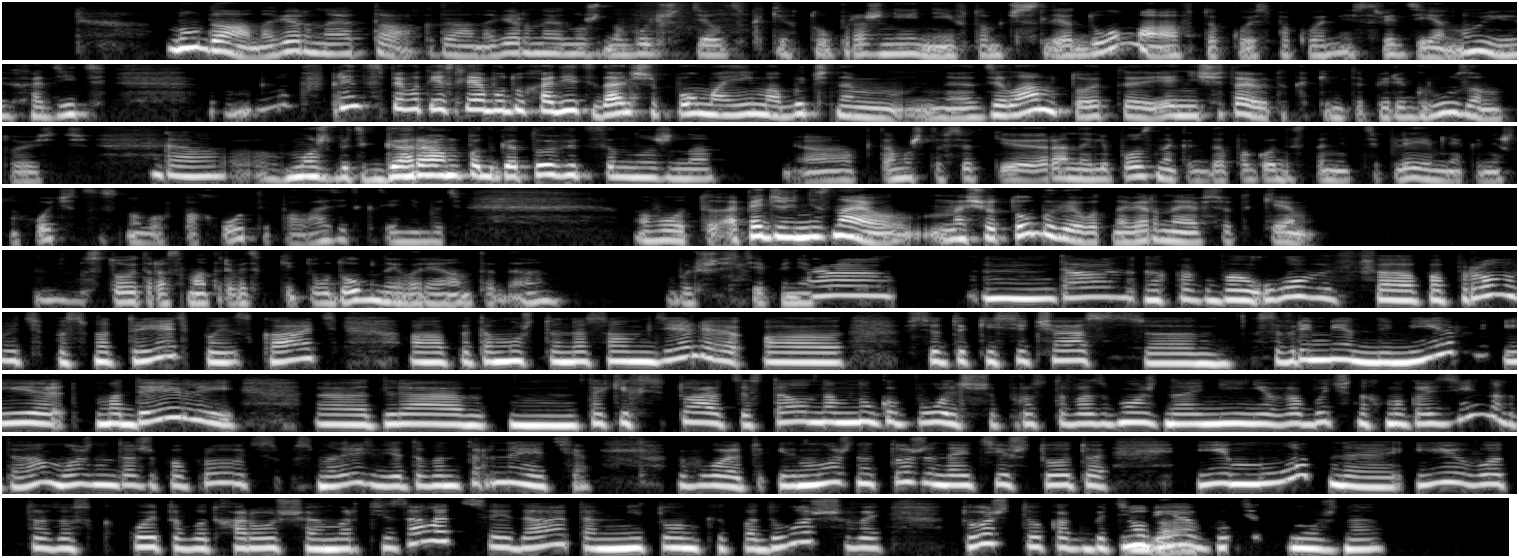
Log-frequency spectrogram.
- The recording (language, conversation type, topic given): Russian, advice, Как внезапная болезнь или травма повлияла на ваши возможности?
- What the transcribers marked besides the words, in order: other background noise; tapping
